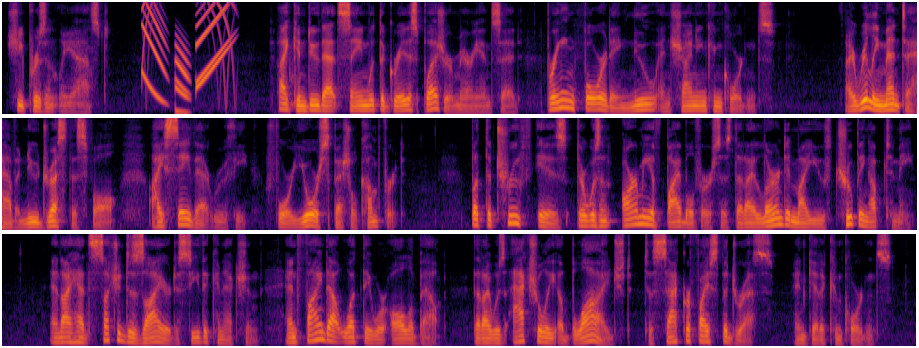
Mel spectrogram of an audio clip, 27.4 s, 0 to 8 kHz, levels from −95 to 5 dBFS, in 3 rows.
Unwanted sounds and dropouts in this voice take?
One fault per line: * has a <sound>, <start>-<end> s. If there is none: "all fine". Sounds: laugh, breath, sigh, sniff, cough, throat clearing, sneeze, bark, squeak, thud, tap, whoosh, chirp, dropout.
* has a chirp, 1.4-2.4 s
